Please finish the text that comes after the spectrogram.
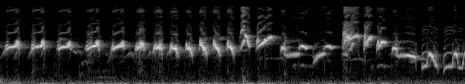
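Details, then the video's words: White-rumped shama in captivity singing to provoke another bird into bongkar song: a quick, regular string of upswept whistles, about three and a half per second, breaking into higher squeaky notes and then falling, lower warbled phrases. "PERANGSANG EMOSI MURAI BATU AGAR CEPET IKUT BONGKAR"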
